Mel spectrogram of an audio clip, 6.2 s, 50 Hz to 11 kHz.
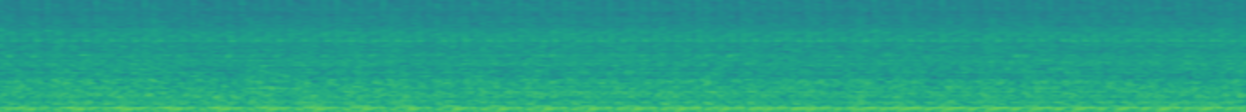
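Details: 1941 Harley-Davidson WLD 45 flathead V-twin, custom 56ci stroker build, warm and held under hard brake load in second gear: a strong, even, lumpy beat that holds steady without missing or popping. It sounds healthy and better than it used to, as though it has a cam.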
